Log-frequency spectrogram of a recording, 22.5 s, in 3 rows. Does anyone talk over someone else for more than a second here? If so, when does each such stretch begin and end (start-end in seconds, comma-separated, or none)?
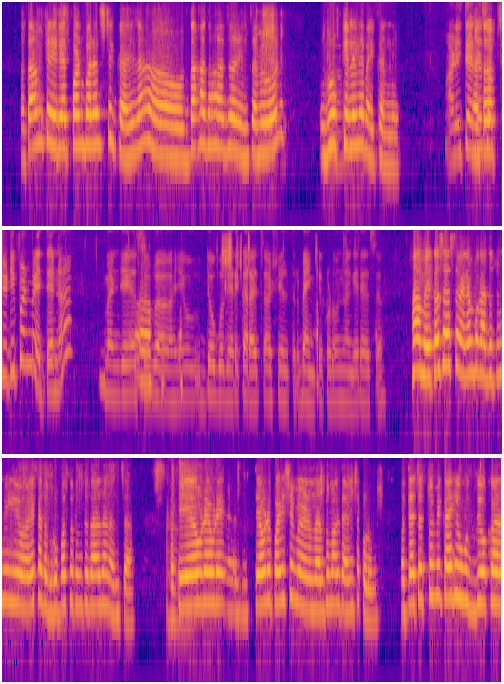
none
